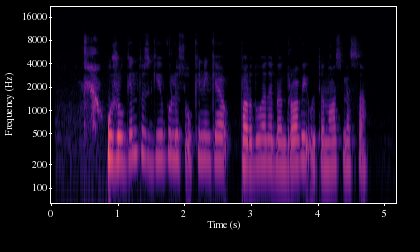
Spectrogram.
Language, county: Lithuanian, Vilnius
